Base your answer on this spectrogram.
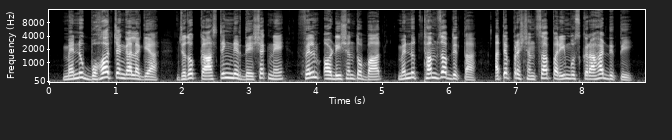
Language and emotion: Punjabi, happy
